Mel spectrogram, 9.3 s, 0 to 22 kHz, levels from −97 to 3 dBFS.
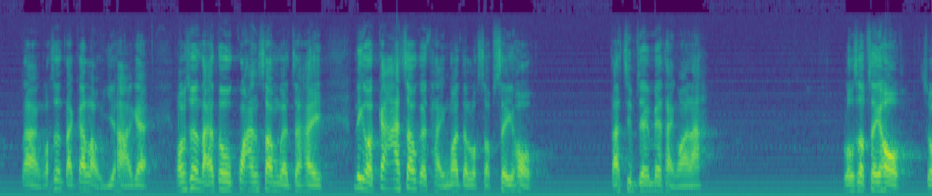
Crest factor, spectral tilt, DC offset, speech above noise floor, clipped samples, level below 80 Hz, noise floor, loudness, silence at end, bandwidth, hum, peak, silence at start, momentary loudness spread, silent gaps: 20 dB; -3 dB/octave; under 0.1%; 25 dB; under 0.1%; -46 dBFS; -44 dBFS; -19 LUFS; 0 s; over 20 kHz; none; 0 dBFS; 0.2 s; 8 LU; none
